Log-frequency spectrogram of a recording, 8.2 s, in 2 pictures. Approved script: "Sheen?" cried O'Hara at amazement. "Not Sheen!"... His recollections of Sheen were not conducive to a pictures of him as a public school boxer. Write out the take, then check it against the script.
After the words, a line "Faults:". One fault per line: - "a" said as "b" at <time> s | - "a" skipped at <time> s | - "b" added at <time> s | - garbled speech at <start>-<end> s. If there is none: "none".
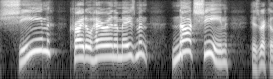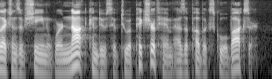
"Sheen?" cried O'Hara in amazement. "Not Sheen!"... His recollections of Sheen were not conducive to a picture of him as a public school boxer.
Faults:
- "at" said as "in" at 1.6 s
- "pictures" said as "picture" at 6.1 s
